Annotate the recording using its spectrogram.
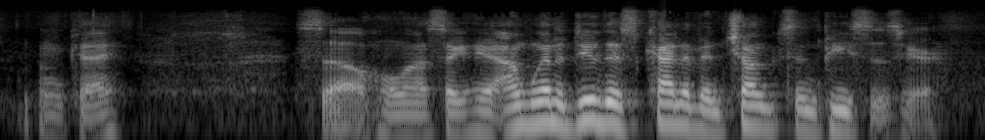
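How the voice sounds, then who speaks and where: A man with an unremarkable speaking voice at a medium pitch. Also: ordinary pitch variation, fairly quick pace. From United States. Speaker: streamer analysing his own interview. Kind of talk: live stream commentary. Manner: casual, with many fillers and repetitions.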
